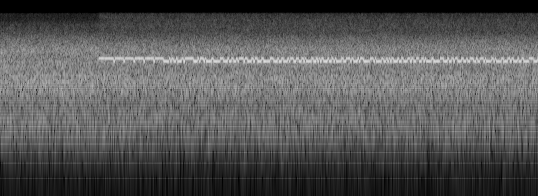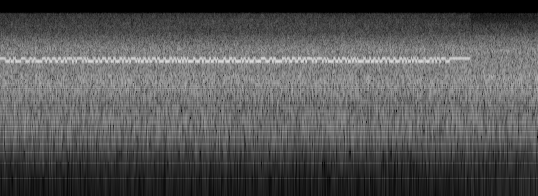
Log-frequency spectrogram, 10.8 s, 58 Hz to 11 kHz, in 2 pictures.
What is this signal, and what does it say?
RTTY (75 baud, 170 Hz shift), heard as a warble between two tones, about 2200 Hz centre, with radio static and room echo. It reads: HET GAAT HIER ECHTER NIET ALLEEN OM ONTWIKKELINGSLANDEN EN ONTWIKKELDE LANDEN.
